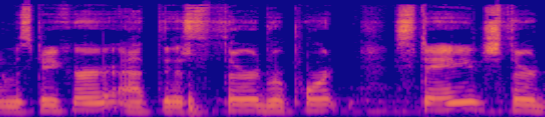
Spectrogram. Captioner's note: speaking French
